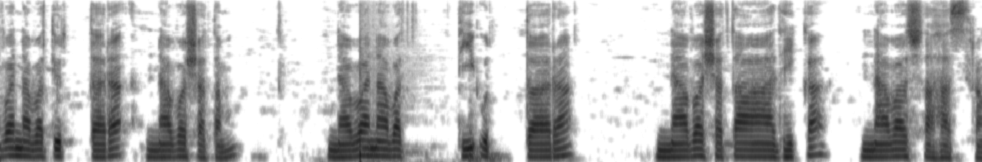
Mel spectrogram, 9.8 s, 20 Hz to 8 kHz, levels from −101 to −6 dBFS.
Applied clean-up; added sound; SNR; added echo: classical method Wiener filter.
